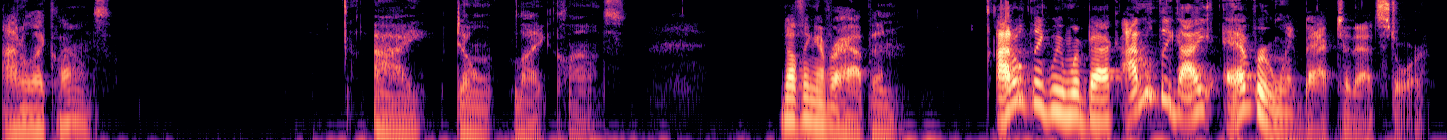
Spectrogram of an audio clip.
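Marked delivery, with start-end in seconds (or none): 2.8-4.7 quiet, slow whispering. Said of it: "repeated as a whisper".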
